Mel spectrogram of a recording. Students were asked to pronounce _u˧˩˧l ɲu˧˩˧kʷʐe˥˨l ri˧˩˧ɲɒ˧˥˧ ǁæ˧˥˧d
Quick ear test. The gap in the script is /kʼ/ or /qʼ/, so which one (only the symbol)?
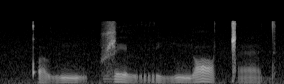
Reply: qʼ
